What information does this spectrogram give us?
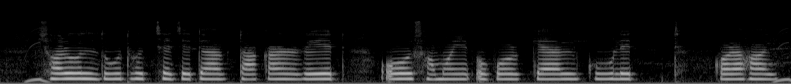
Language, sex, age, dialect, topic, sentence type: Bengali, female, 60-100, Northern/Varendri, banking, statement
